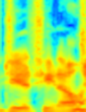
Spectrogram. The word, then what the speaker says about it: Giacchino: Just say Giacchino.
